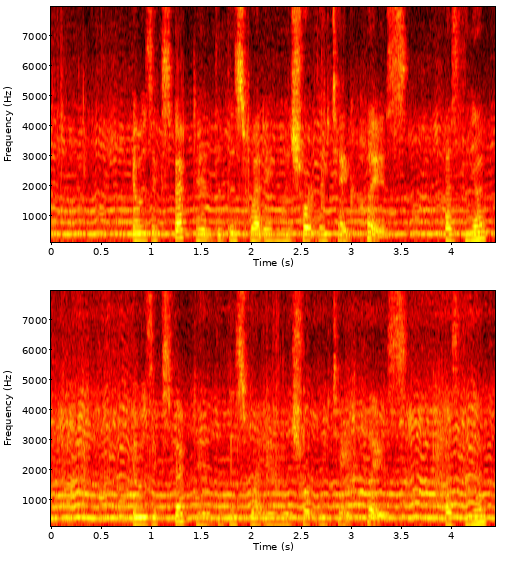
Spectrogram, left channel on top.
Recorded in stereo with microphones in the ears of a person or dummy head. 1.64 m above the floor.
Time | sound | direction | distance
0.8 | a woman speaking | 35° left (ahead or behind) | 1.2 m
